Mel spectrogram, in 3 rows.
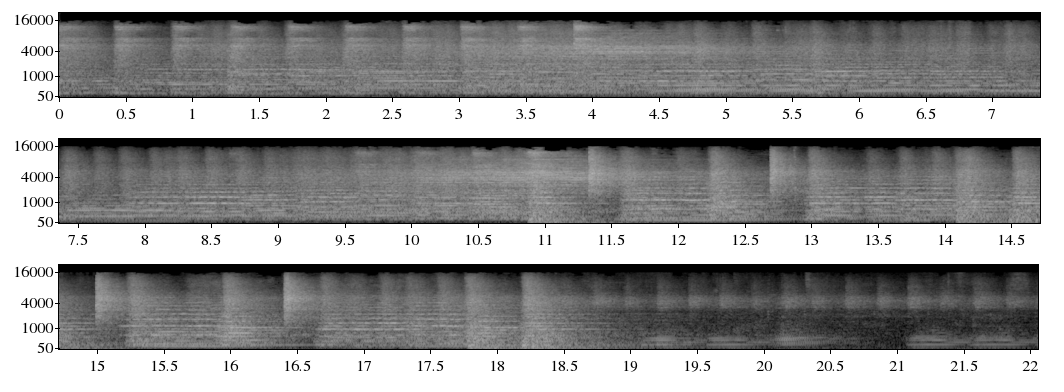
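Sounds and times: concert band playing: 0.0 - 22.0
drums: 0.0 - 22.0.

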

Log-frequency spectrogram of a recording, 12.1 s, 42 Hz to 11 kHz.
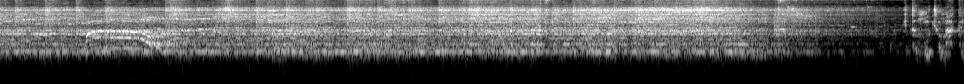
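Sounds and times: sound effects: 0.0 - 11.3
film trailer music: 0.0 - 12.0.

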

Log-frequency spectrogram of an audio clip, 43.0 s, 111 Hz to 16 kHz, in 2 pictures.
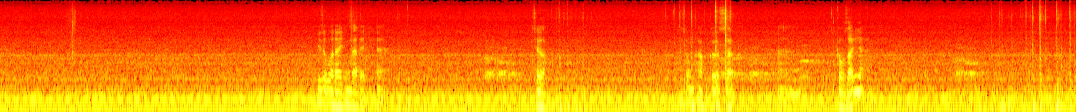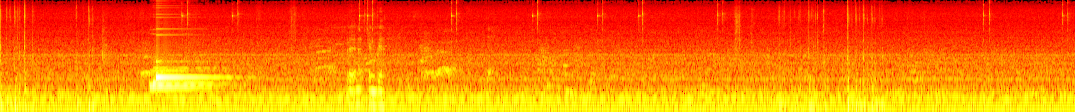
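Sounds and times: keyboard typing clicks: 24.6 - 26.5
loud chime-like tone: 24.6 - 26.7
low hum: 24.6 - 26.8.

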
